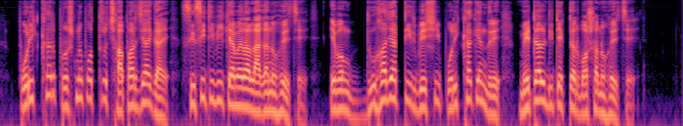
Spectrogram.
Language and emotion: Bengali, neutral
